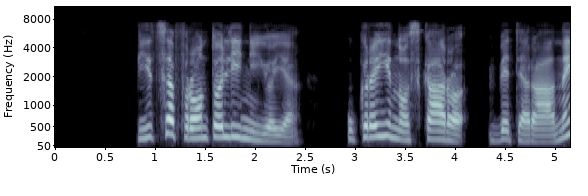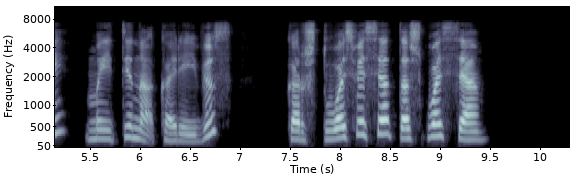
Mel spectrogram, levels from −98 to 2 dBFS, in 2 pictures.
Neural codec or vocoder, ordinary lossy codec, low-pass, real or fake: none; MP3, 64 kbps; 7.2 kHz; real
